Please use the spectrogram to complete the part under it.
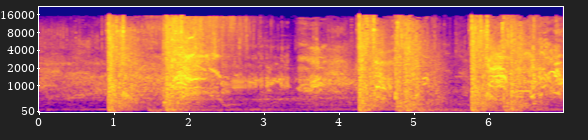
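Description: Pistol shots bang loudly.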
